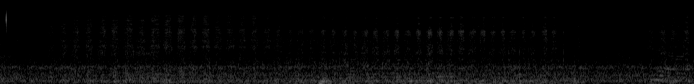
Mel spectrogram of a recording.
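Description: Fingers hold a red colored pencil and shade a drawn letter in rapid strokes on a large open sketchbook with a thick stack of white paper pages resting flat. The pencil tip rubs and scratches across the paper in a steady run of quick, bright, papery strokes over a low, soft rumble.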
